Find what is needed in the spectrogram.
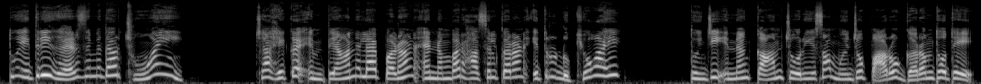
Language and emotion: Sindhi, angry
